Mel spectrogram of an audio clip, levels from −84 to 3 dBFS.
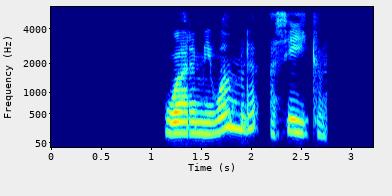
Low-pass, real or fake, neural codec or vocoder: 5.4 kHz; fake; vocoder, 22.05 kHz, 80 mel bands, Vocos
